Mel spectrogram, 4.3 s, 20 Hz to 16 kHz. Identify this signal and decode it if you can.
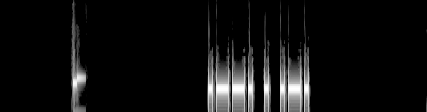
Morse code, heard as a keyed tone, about 31 wpm, 700 Hz. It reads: PER
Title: Top Three Letter Combinations in Words 30wpm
